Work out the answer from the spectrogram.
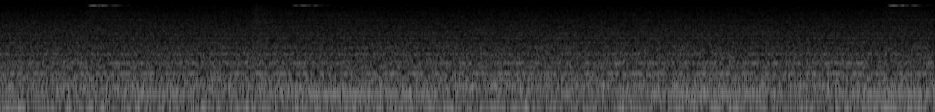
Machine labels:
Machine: fan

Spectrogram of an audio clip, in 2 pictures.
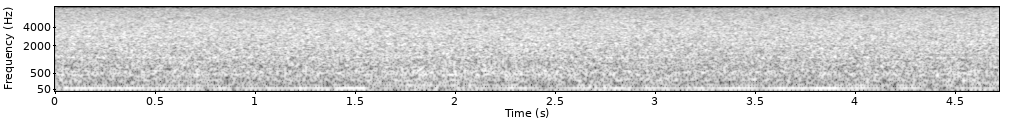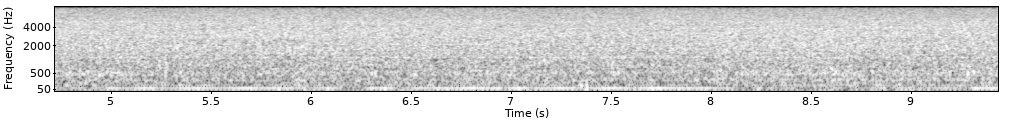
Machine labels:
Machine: fan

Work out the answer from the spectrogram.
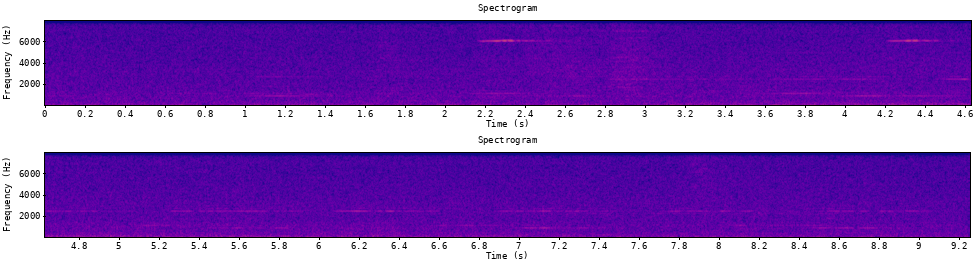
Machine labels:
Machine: fan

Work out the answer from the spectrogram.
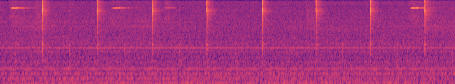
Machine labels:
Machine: valve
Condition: normal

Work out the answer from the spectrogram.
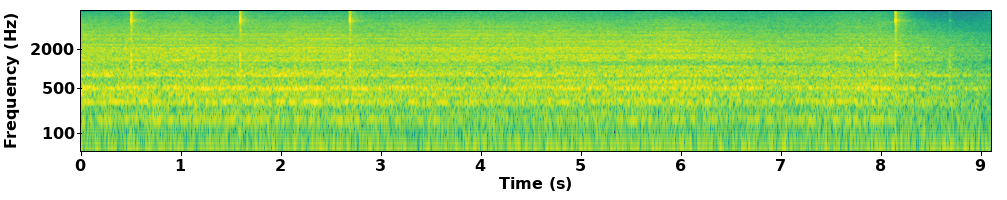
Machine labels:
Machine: valve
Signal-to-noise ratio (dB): -6 dB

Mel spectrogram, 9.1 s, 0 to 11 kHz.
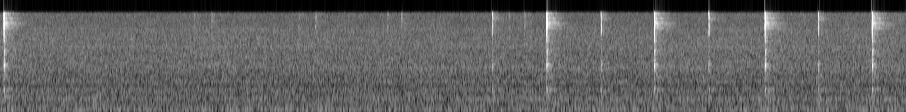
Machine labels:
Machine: valve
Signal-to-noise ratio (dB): 0 dB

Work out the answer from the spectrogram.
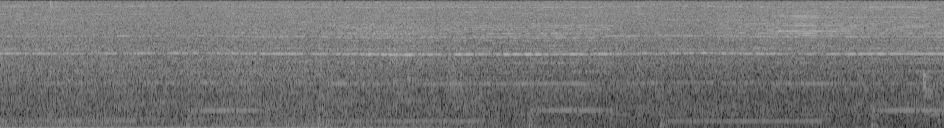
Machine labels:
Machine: slide rail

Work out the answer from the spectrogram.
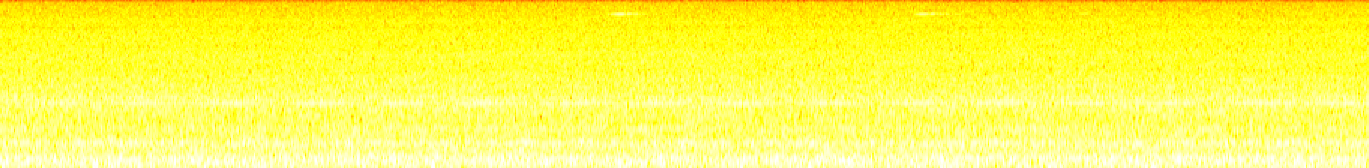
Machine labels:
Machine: fan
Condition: normal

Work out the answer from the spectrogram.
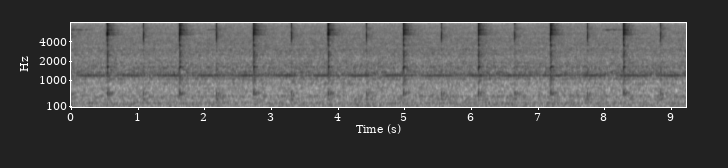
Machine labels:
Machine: valve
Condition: normal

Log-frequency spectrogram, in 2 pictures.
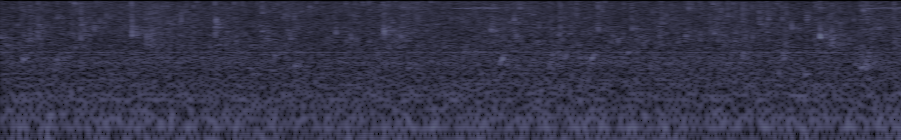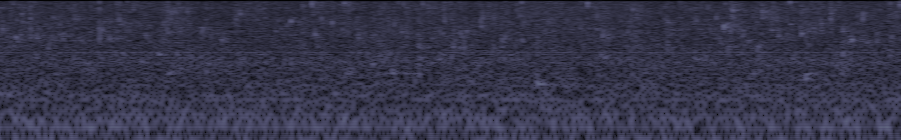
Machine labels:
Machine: pump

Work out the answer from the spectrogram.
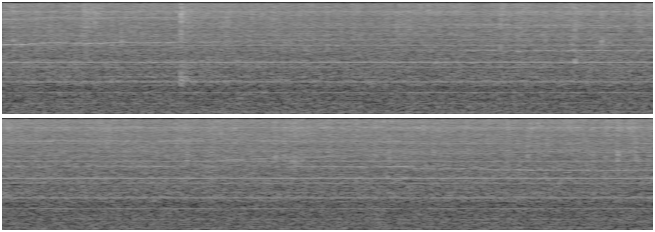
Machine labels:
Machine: pump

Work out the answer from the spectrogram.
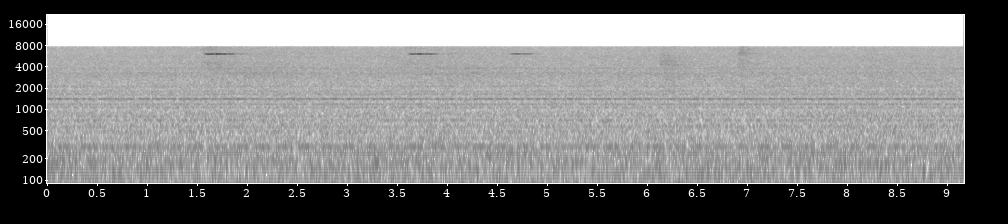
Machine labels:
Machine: fan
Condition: normal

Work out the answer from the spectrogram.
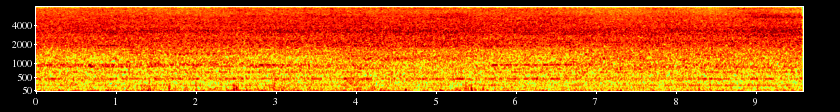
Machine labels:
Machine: fan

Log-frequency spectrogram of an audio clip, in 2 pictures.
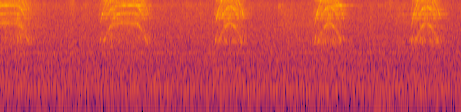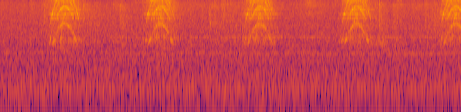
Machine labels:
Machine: slide rail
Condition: normal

